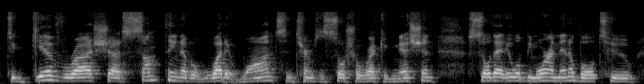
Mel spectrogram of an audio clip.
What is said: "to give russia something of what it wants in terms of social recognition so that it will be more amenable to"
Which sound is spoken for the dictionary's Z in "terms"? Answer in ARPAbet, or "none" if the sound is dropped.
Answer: Z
